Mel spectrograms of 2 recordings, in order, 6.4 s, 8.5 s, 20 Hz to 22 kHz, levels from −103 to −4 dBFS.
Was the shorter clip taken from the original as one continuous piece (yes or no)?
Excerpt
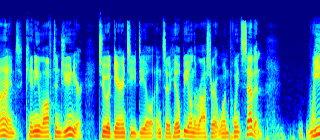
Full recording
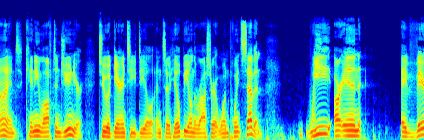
yes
